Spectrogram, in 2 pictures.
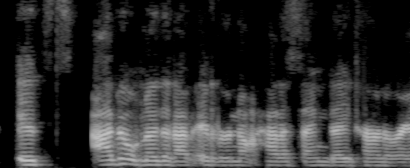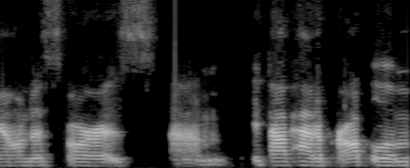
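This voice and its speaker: A woman talks at a moderate pace with a Southern US accent. Her fairly low voice stays flat and monotone. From US South. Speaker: town clerk. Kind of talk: webinar interview.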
